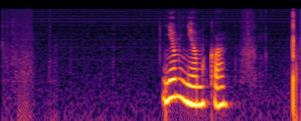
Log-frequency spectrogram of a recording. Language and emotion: Russian, neutral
